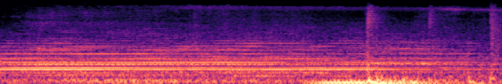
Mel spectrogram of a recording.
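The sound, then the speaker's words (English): A train horn blares in a steady, sustained chord, loud, while the low rumble of the passing train swells beneath it, with a sharp clank near the end. “Do you know what I had literally footsteps from my back door? What? A train.”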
